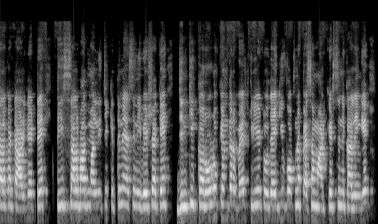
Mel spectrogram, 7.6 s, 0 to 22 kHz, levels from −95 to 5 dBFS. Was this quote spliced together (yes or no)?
no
